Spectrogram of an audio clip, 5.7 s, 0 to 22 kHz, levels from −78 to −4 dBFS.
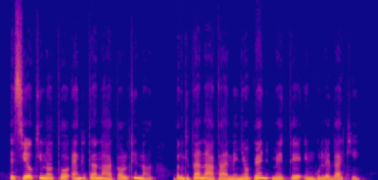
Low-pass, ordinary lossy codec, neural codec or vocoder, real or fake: none; none; codec, 44.1 kHz, 3.4 kbps, Pupu-Codec; fake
